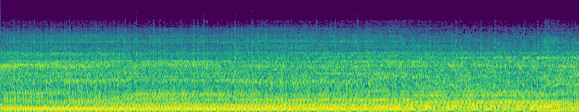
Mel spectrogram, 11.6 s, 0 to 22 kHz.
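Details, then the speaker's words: Honda FL250 440cc two-stroke, untuned, restarted: loud raspy idle that wanders and surges, pitch jumping near the end; owner is sure it runs super lean, smoking and spewing oil everywhere. "smokey yes these definitely need to be tuned and I'm pretty sure it's running super lean right now and by pretty sure I mean it has to be"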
